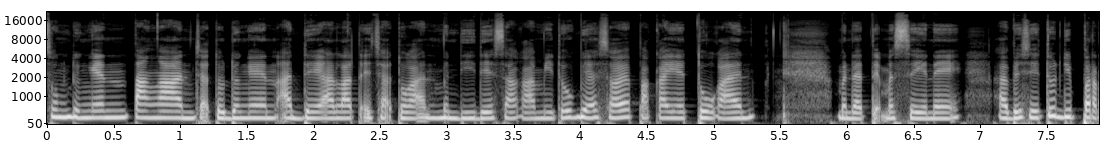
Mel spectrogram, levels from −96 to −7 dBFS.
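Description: No technical faults are audible anywhere in the speech.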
